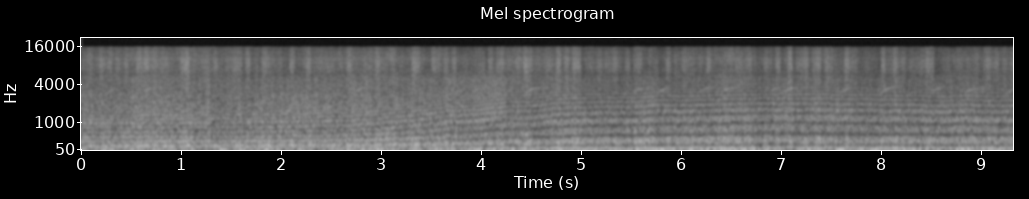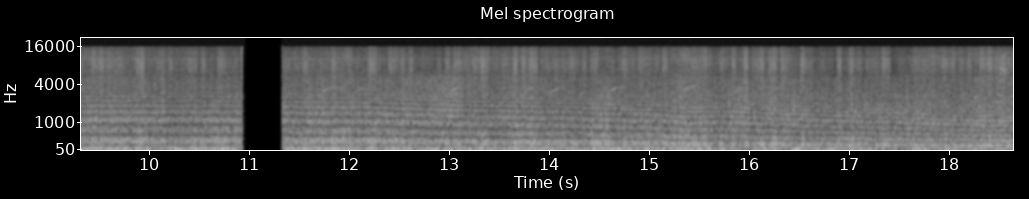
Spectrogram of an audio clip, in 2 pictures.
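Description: A jet engine roars steadily, its pitch rising and then slowly falling.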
